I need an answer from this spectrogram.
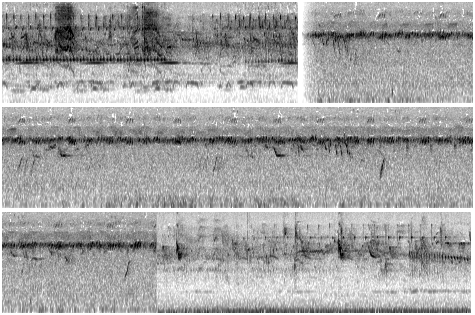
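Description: Outdoor nature ambience of birds chirping and singing. It changes abruptly twice: dense birdsong at first, then from about six seconds in a steady high-pitched whine over an even noise with a few scattered chirps, then from about twenty-two seconds birdsong again over a low rumble, with two brief clicks.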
